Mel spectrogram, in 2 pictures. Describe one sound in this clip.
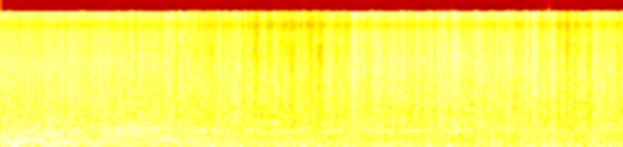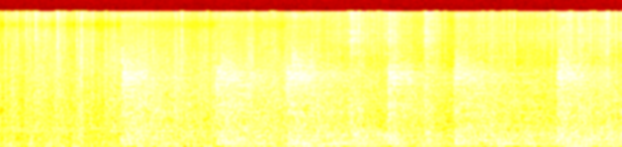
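Small kart engines buzz and whine close by.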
